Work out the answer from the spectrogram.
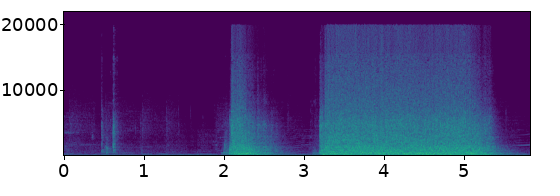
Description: This dryer was making a bad vibrating and rattling sound.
